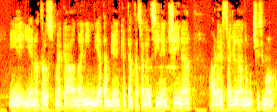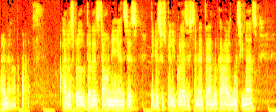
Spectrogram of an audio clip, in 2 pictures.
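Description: A man's fairly low voice at a very fast pace, monotone and flat, with very even loudness and noticeable background noise. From Colombia, Bogotá. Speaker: TV entertainment journalist. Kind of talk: casual interview chat.

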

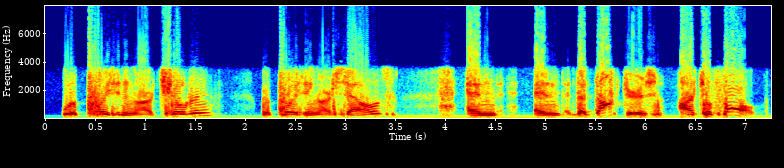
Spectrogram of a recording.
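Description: Speaking at a fairly slow pace with very even loudness, a man leaves long, frequent pauses over noticeable background noise. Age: 80s+. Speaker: alternative health advocate and film producer. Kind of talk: panel discussion. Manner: passionate, forceful.

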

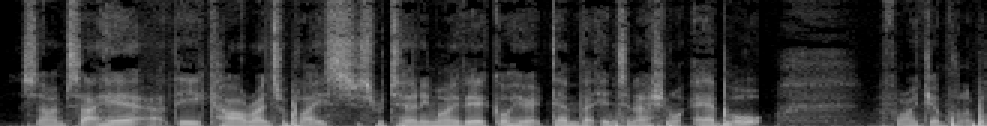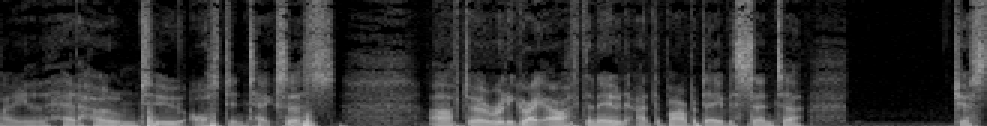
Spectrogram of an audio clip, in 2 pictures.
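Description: Over noticeable background noise, a man with an English accent and medium pitch talks at a fairly quick pace. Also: ordinary pitch variation. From England. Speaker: podcast host, father of diabetic child. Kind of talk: interview.

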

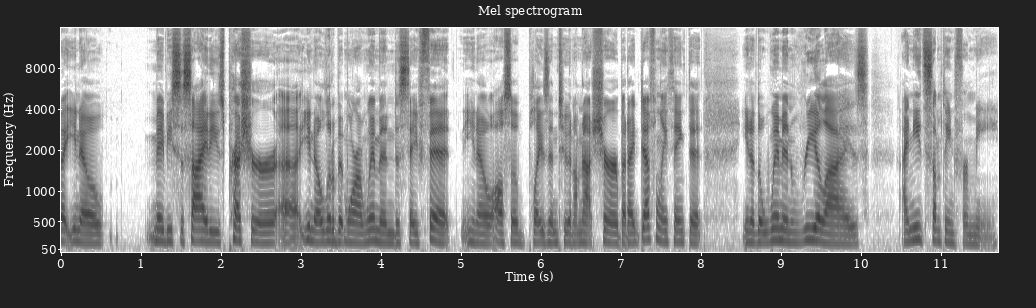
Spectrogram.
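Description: A woman with an American accent speaks in a plain, everyday voice, fairly low in pitch, with fairly even intonation at a moderate pace. The recording is very clean with a silent background. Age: 30s. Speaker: fitness entrepreneur. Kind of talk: interview.

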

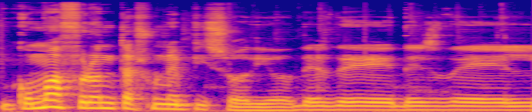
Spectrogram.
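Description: A fairly slow pace with music in the background. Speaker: podcast host. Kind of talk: casual interview chat.

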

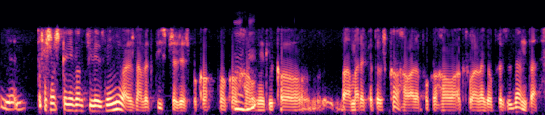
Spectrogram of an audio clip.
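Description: A man at a fairly quick pace. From Poland. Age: 50s. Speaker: professor, Americanist. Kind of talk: radio interview.

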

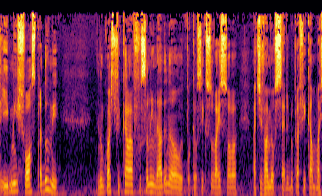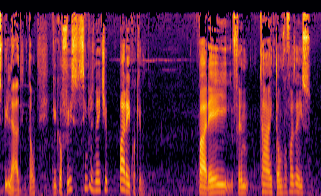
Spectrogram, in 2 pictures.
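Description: Moving at a fairly quick pace, a man speaks at medium pitch with ordinary pitch variation. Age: 30s. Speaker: podcast host, worship minister and illustrator. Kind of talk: solo inspirational monologue. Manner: halting.

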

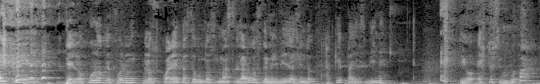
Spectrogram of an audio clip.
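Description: Over noticeable background noise, a man speaks at a moderate pace with a fairly high pitch and fairly even intonation. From Argentina, Buenos Aires. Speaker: software developer. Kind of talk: casual chat.

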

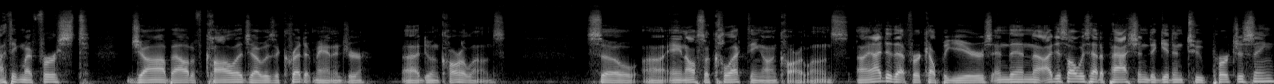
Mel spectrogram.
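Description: A man with an American accent uses an ordinary speaking voice at a fairly low pitch. He talks at a moderate pace with fairly even intonation on a very clean recording with a silent background. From Wichita, Kansas. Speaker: metals branch manager. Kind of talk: casual interview. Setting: sales meeting in Nashville.

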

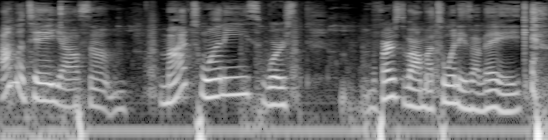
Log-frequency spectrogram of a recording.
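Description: Against noticeable background noise, a woman with an American accent and a fairly low pitch talks at a moderate pace, her loudness very even and her pitch swinging very widely, with long, frequent pauses. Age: 40s. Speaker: radio host. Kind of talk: radio DJ patter, chatty and casual. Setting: live radio show studio.

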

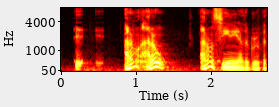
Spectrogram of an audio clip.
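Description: A man's somewhat breathy voice at a very fast pace. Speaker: podcast co-host. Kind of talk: casual political talk show. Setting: studio.

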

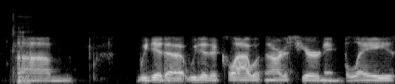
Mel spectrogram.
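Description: A man's fairly low voice with an American accent. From Arizona. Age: 30s. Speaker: cannabis entrepreneur. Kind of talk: casual interview. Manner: halting, many fillers and repeats.

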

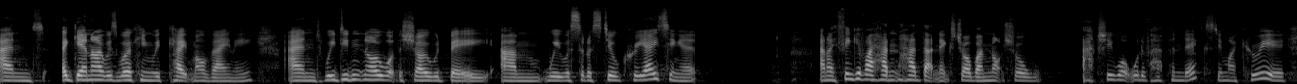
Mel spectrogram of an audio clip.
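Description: On a very clean recording with a silent background, a woman with an unremarkable speaking voice talks at a moderate pace and medium pitch, her intonation fairly even. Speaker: theatre artistic director. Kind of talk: onstage interview conversation. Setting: stage with audience. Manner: warm, casual, chatty.

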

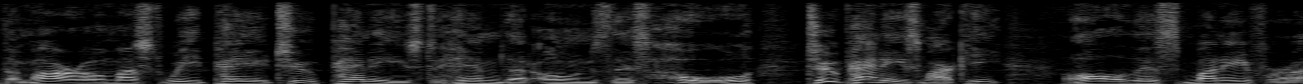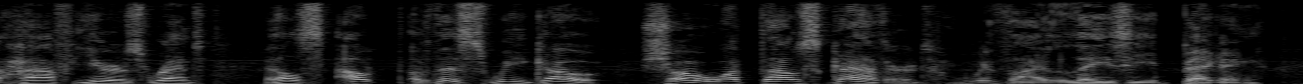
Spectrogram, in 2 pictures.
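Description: A man's hoarse, bellowing put-on character voice, fairly high in pitch, with lively intonation at a moderate pace. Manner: roaring, bullying, coarse.

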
